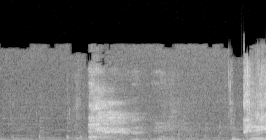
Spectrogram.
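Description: A single short cough-like burst about halfway through a pause in a man's amplified speech, over faint background music. Speech starts again near the end.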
